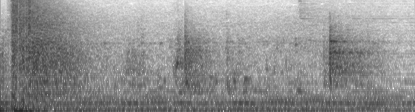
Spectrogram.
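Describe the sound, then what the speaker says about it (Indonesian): Gunfire in an action film: a loud sharp shot opens the moment, followed by two fainter, shorter cracks, with a low rumbling background throughout. "tiba-tiba James mendengar suara tembakan"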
